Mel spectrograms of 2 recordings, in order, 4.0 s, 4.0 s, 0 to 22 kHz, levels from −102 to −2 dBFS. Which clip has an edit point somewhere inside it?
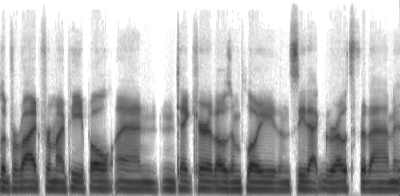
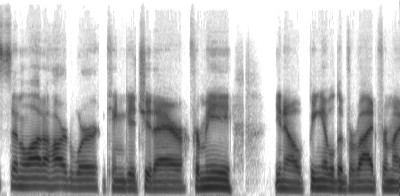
second; 2 cuts; at 1.0 s, 1.9 s

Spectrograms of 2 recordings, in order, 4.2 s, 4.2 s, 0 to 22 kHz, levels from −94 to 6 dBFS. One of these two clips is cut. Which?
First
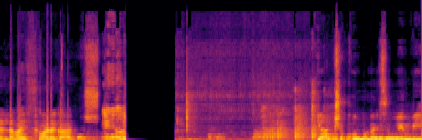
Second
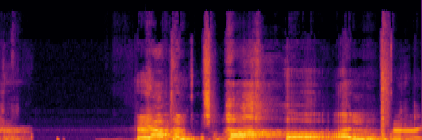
first; 1 cut; at 1.3 s

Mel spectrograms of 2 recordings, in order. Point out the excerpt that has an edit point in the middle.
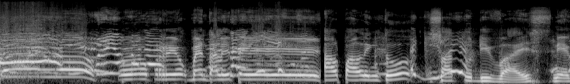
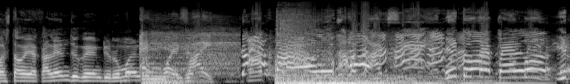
first; 1 cut; at 3.2 s

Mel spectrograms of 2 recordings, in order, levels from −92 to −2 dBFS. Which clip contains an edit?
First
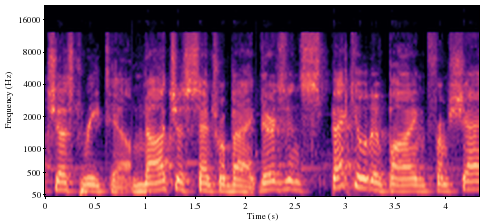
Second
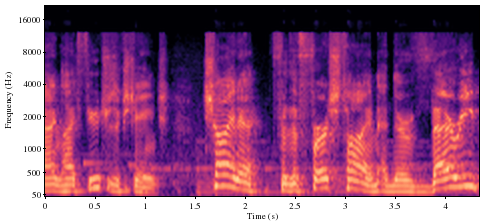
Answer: first; 2 cuts; at 0.8 s, 2.1 s

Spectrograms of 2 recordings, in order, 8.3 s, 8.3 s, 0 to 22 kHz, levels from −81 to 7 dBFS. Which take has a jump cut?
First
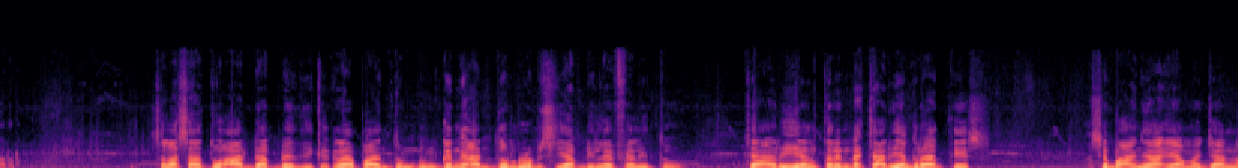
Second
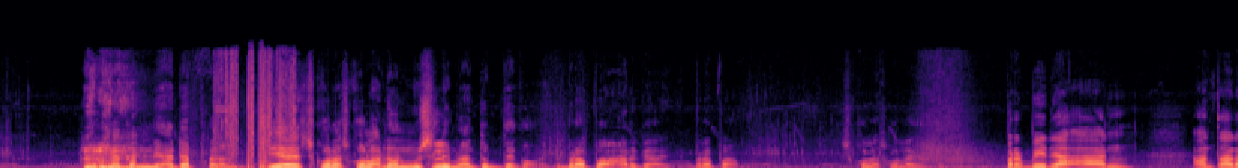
second; 2 cuts; at 1.6 s, 6.4 s

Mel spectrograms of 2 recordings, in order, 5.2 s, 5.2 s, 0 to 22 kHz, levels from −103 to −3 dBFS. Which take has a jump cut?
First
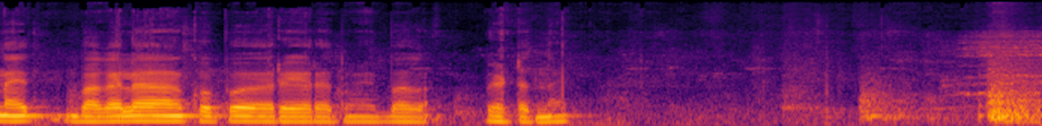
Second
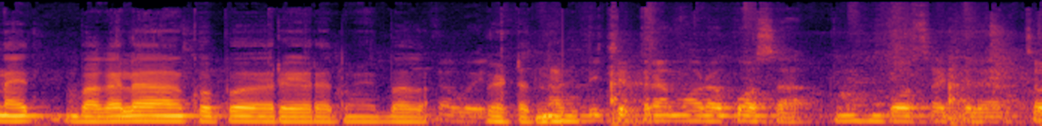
second; 1 cut; at 2.8 s

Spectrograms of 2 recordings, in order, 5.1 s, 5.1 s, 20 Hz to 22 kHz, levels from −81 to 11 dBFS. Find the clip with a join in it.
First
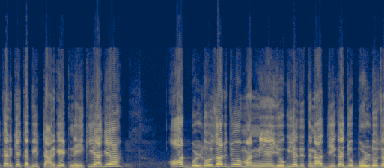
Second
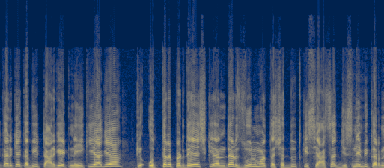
second; 1 cut; at 1.7 s

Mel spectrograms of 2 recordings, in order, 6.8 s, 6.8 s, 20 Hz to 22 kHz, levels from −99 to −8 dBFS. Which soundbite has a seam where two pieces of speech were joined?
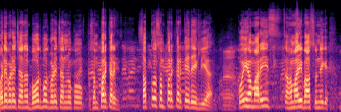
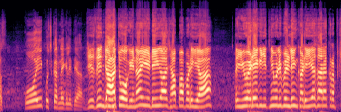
second; 1 cut; at 1.6 s

